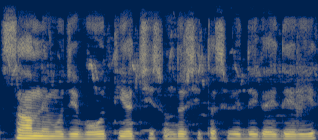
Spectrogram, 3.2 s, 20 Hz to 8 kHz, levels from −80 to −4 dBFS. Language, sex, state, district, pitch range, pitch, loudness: Hindi, male, Rajasthan, Bikaner, 125-135 Hz, 130 Hz, -23 LUFS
